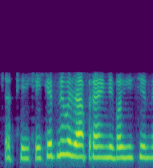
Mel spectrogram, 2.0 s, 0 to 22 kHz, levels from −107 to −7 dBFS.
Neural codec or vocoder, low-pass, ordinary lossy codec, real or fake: codec, 16 kHz, 1 kbps, FunCodec, trained on LibriTTS, 50 frames a second; 3.6 kHz; AAC, 32 kbps; fake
